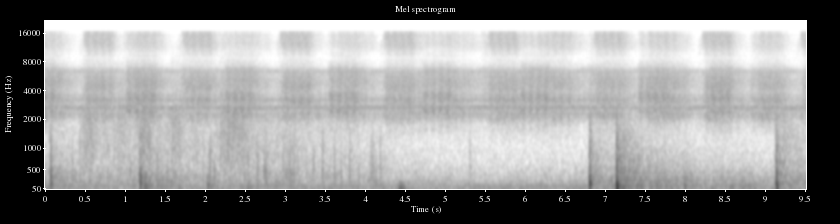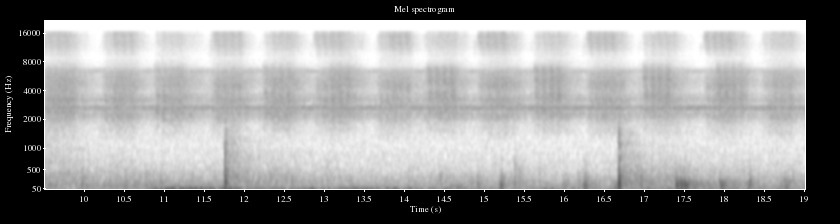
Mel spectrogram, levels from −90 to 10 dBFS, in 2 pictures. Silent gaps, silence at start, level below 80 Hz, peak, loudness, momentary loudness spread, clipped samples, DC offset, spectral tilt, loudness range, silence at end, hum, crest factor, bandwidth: none; 0 s; -46 dBFS; -4 dBFS; -37 LUFS; 13 LU; under 0.1%; under 0.1%; -5 dB/octave; 10 LU; 0 s; none; 32 dB; 16.5 kHz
